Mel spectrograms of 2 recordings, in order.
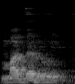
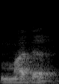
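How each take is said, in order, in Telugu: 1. చివర ఒక అదనపు 'u' అచ్చు చేర్చబడుతుంది. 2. ఈ పదం ఏ అదనపు అచ్చు లేకుండా ముగుస్తుంది. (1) "don't call మదరు" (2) "in English we do not pronounce like that"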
